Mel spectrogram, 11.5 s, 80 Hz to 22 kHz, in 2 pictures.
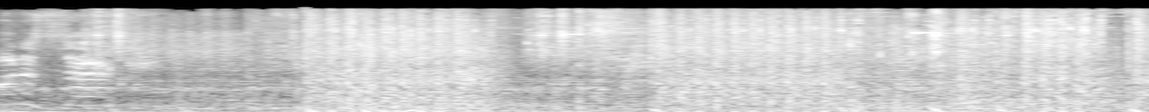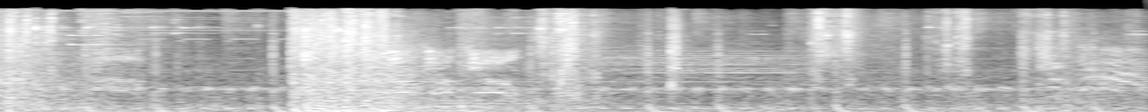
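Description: Dense, sustained gunfire from a Cyberpunk 2077 firefight pounds nearly without pause, with automatic bursts and rapid shots layered over each other and brief dips before the barrage surges again.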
